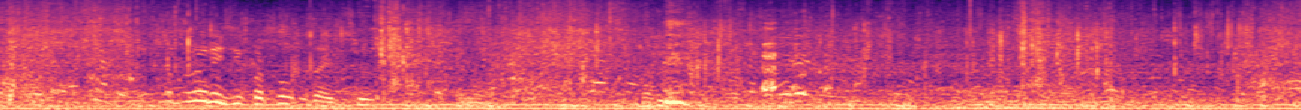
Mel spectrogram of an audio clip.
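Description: Several men talk nearby outdoors.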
